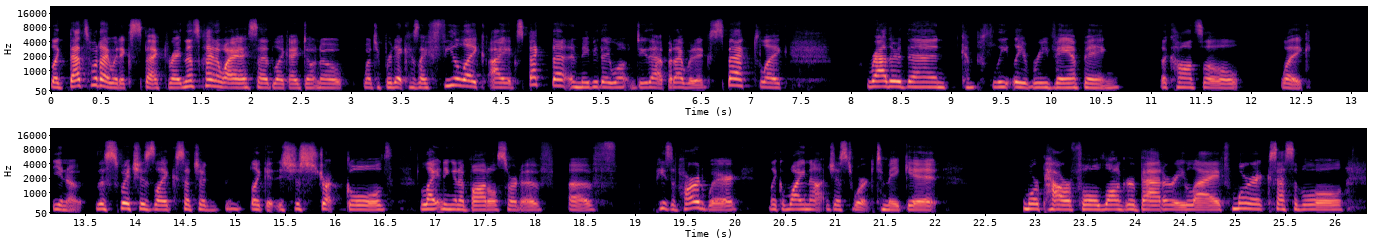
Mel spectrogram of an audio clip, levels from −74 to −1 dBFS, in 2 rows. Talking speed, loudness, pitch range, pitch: 190 wpm, -23 LUFS, 205-235 Hz, 215 Hz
